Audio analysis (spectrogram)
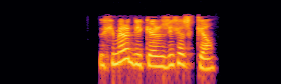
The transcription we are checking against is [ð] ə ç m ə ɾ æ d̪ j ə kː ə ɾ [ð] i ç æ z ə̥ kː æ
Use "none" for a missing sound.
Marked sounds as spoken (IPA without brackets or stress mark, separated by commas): ð, z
